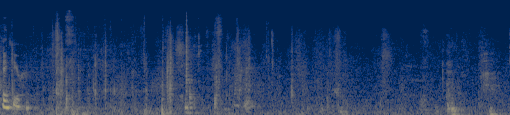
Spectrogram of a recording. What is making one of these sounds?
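Footsteps thud softly on a floor.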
